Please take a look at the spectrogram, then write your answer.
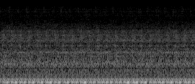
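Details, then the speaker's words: Mk3 Ford Fiesta petrol after cylinder head refit following a burnt inlet valve: smooth, even idle and exhaust note, purring with no ticks or stumbles; auxiliary belt slightly squeaky; now running right. "Oh my word, that sounds amazing. Oh my words. That is purring away. That is purring away."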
